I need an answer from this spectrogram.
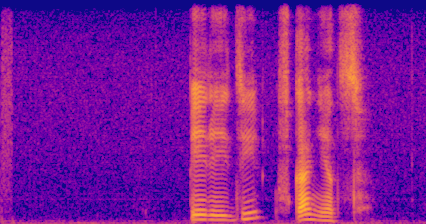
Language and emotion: Russian, neutral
